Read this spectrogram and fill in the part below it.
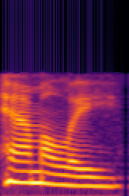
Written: hammily

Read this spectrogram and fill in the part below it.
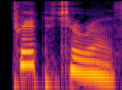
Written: tripterous

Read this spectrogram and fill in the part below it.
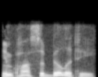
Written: impossibility

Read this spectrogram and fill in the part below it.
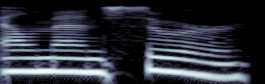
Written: Mansar, al-

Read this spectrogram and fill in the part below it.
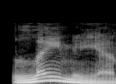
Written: lamium

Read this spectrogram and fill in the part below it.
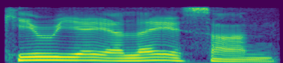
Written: kyrie eleison

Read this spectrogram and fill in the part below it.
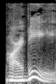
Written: pardy

